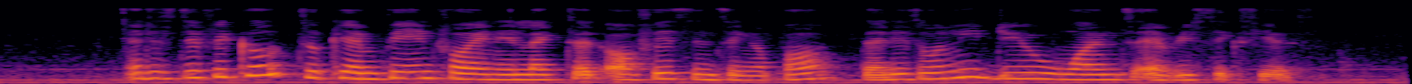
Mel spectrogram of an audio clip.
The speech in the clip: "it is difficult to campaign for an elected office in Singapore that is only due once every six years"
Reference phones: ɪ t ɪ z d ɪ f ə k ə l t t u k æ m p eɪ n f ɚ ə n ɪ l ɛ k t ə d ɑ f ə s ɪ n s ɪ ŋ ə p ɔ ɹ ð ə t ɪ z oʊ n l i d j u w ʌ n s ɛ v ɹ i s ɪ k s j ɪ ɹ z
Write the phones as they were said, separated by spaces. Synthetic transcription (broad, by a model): ɪ t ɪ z d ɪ f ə k ə l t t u k æ m p eɪ n f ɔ ə n ɪ l ɛ k t ə d ɑ f ə s ɪ n s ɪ ŋ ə p ɔ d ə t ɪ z oʊ n l i d j u w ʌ n s ɛ v ɹ i s ɪ k s j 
